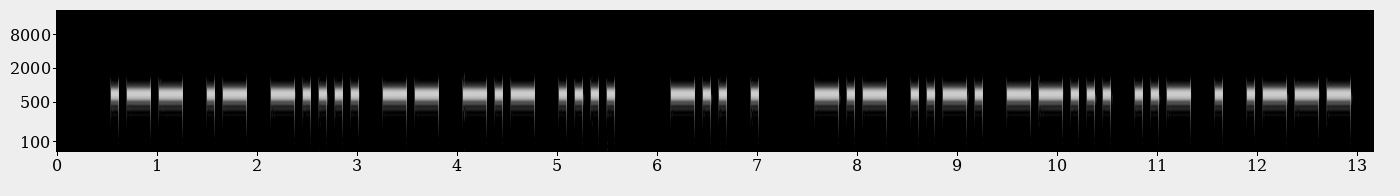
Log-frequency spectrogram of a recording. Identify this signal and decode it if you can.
Morse code, heard as a keyed tone, about 15 wpm, 700 Hz. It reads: WA6MKH DE KF7UEJ
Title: K1USN SST QSO Practice 15wpm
